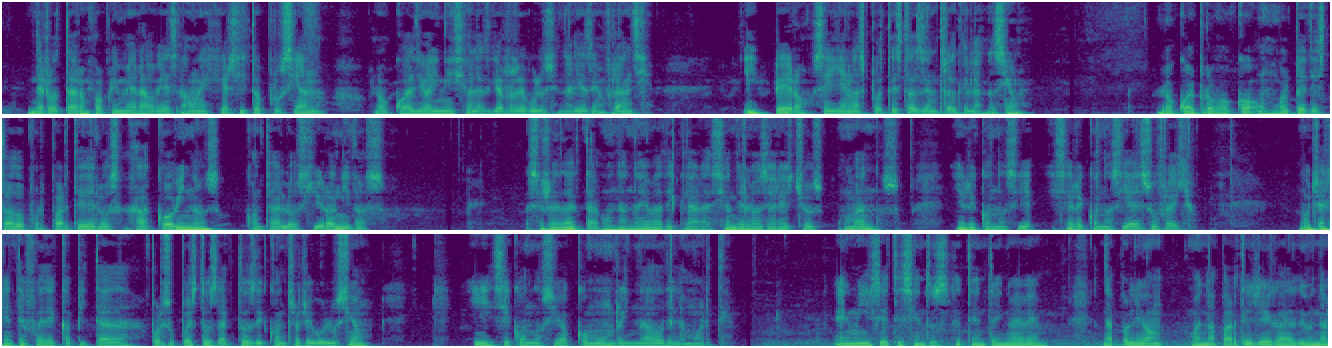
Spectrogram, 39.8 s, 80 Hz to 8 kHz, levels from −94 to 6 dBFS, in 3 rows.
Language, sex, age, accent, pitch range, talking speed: Spanish, male, 20-39, Mexican, 110-130 Hz, 125 wpm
